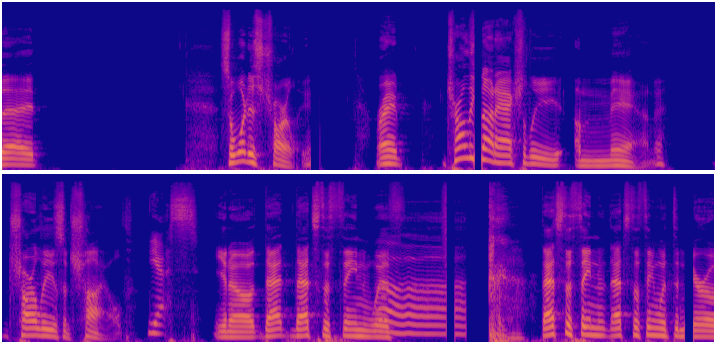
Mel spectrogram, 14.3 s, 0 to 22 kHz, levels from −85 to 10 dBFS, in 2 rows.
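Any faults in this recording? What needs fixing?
A wireless link between the sender and the headphones likely failed to deliver audio packets in time, so they were discarded. The result is a Bluetooth dropout: holes of silence at 3.08 to 3.18 s and 13.95 to 14.05 s, each about 93 ms long, which fits roughly four lost packets, and a longer one at 11.77 to 12.00 s lasting about 232 ms. After each hole the speech picks up further along, as though it had kept playing through the gap. Keeping the headphones close to the source and clear of competing 2.4 GHz traffic would prevent this.

The analogue FM microphone's radio signal faded far enough for the receiver's squelch to close and mute the output, a wireless microphone squelch dropout. At 4.67 to 4.80 s and 11.51 to 11.66 s there is a brief swell of hiss, then near silence of about 81 ms and about 89 ms respectively, before the speech returns. 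Better antenna placement, a clear line of sight and a fresh transmitter battery would prevent it.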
